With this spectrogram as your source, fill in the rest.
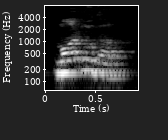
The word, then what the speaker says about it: Mormugao: ठीक है, अगर हम इसके स्पेलिंग की बात करें, इसकी स्पेलिंग है MORMUGAO, मोर्मुगांव, मोर्मुगांव सी पोर्ट।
